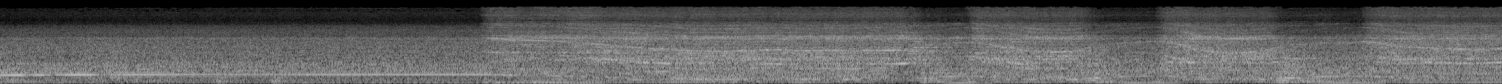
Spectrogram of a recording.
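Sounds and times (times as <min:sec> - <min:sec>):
table saw cutting board: 0:04.8 - 0:15.0.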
